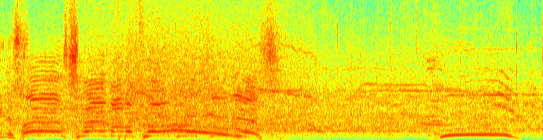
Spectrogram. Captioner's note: audience cheering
